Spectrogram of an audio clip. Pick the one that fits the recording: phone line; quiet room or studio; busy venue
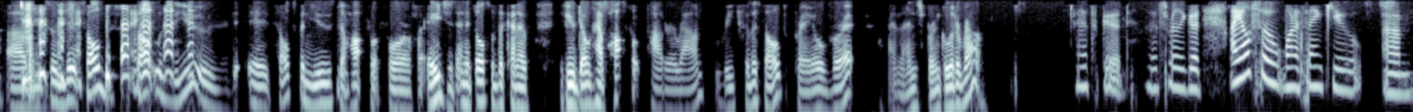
phone line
